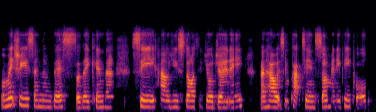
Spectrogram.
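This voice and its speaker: A woman's voice: fairly low pitch, level tone, moderate pace, a bit bright, low-quality recording. A woman hosting a conversational interview, talking earnestly and repeating phrases for emphasis. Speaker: host.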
